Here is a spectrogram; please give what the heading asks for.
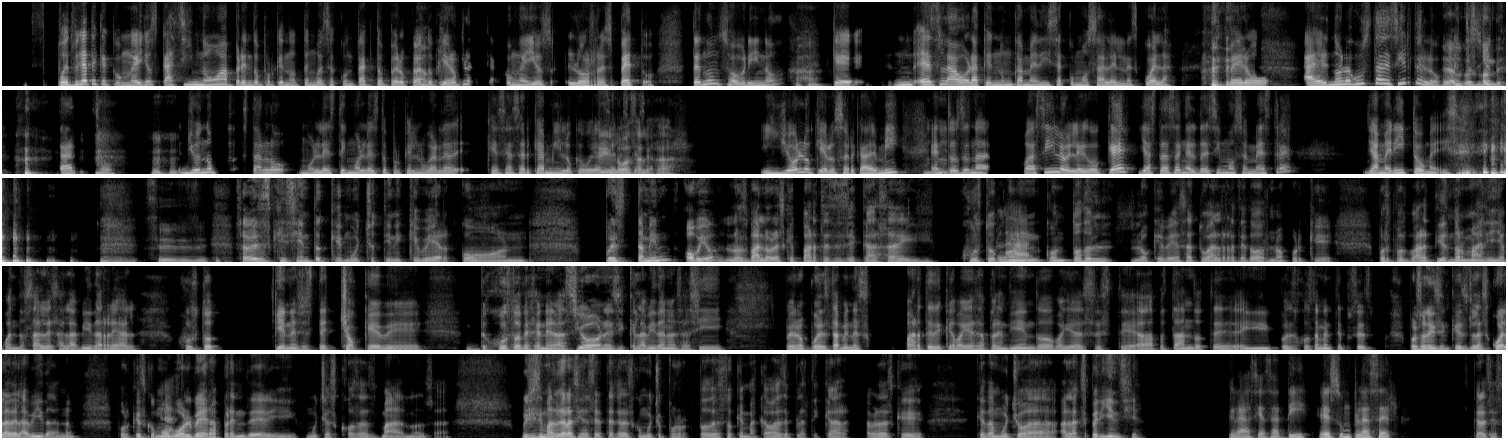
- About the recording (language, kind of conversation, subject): Spanish, podcast, ¿Qué consejos darías para llevarse bien entre generaciones?
- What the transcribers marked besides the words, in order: laugh; laugh; chuckle; other background noise; tapping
